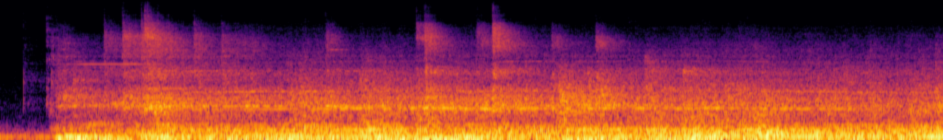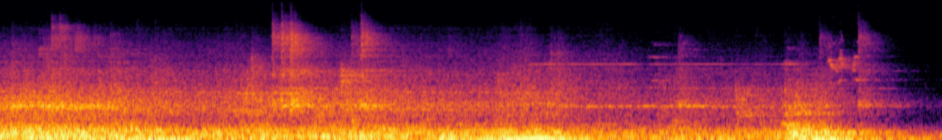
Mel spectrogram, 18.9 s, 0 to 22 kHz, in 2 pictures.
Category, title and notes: Sound effects > Other
EvocativeAudio, Garage Door Opening, Creaking, Metal Clanging
Recording a steel sectional garage door, squeaking and clanging of the nylon rollers, running in the steel tracks. Electrical garage door motor running. Microphones are 1 meter away. Zoom H6E used for recording and Rode N5 Microphones used in a ORTF set up.
Close, Closing, Creaking, Door, ElectricMotor, Foley, GarageDoor, Mechanical, Opening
